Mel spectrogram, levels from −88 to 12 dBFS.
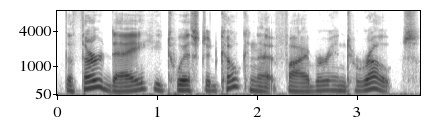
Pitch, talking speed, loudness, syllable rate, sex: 140 Hz, 150 wpm, -18 LUFS, 4.4 syllables/s, male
